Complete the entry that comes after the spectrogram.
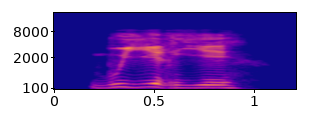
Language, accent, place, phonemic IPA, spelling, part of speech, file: French, France, Lyon, /bu.ji.ʁje/, bouilliriez, verb, LL-Q150 (fra)-bouilliriez.wav
- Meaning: second-person plural conditional of bouillir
